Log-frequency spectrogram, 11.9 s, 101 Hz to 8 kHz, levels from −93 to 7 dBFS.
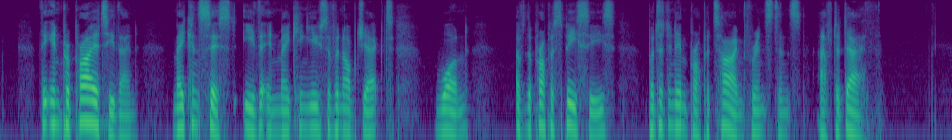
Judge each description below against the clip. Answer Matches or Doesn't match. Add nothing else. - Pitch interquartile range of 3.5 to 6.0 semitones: Doesn't match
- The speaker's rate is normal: Doesn't match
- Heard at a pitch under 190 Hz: Matches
